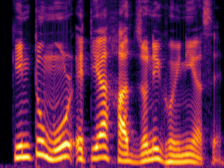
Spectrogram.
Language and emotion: Assamese, neutral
